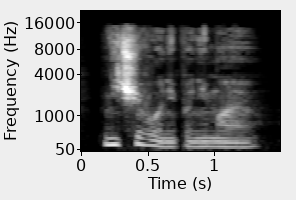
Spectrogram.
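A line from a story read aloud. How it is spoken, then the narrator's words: Sigh. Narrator (Russian): вздохнула она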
